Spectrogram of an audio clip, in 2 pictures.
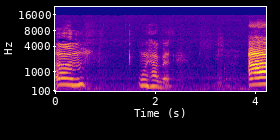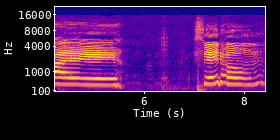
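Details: Adult woman with cerebral palsy who uses a standing wheelchair; dysarthric speech in cerebral palsy.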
